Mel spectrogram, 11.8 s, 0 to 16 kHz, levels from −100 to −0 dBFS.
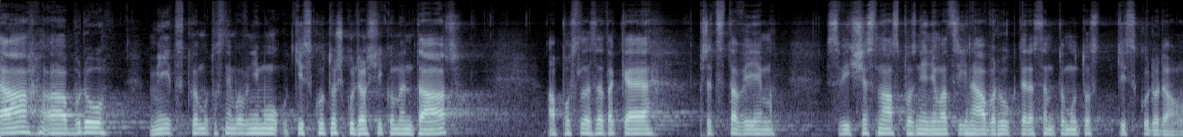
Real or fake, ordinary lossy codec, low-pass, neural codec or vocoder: real; Opus, 32 kbps; 14.4 kHz; none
